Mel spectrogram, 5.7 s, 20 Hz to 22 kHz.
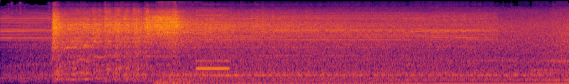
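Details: Mercedes 500E petrol V8 cranks briefly, catches and settles into a steady, even idle, running smooth after a maintenance refresh; test module fitted, relay not clicking, so owner concludes it needs an LH module.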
